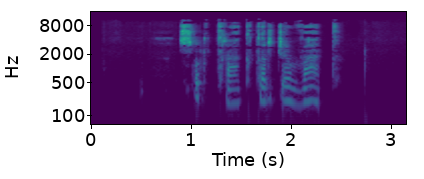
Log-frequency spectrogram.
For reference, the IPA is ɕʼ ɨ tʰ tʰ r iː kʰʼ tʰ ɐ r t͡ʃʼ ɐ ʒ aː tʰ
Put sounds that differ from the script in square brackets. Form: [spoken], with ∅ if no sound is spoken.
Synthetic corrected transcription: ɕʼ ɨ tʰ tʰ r [aː] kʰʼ tʰ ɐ r t͡ʃʼ ɐ [v] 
